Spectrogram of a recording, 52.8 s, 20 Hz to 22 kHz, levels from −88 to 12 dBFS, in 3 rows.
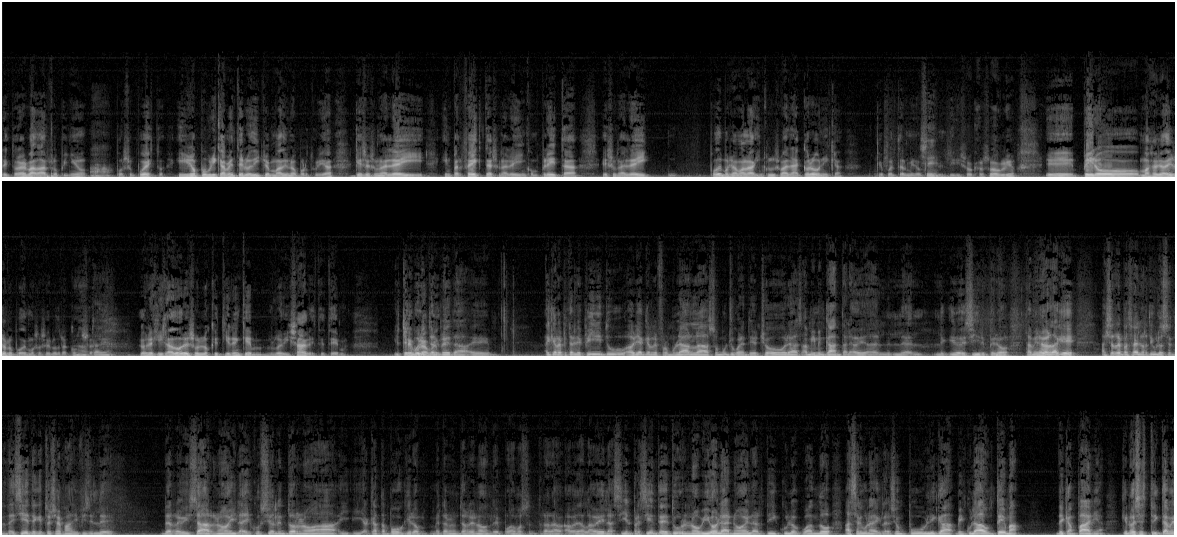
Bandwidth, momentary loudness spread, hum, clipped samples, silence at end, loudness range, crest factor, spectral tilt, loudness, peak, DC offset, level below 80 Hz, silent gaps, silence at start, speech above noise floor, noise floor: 14 kHz; 14 LU; none; under 0.1%; 0 s; 6 LU; 16 dB; -7 dB/octave; -22 LUFS; -6 dBFS; under 0.1%; -46 dBFS; none; 0 s; 23 dB; -45 dBFS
